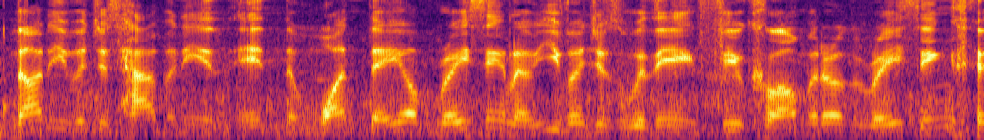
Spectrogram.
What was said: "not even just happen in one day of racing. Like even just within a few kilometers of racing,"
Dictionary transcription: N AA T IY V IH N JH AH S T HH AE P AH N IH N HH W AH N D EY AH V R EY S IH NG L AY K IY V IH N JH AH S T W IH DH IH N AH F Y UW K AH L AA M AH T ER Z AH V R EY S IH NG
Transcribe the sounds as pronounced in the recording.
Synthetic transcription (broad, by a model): N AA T IY V IH N JH AH S T HH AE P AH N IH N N W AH N D EY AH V R EY S IH NG N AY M IY V IH N JH AH S T W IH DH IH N AH F Y UW K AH L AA M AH T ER AH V R EY S IH NG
